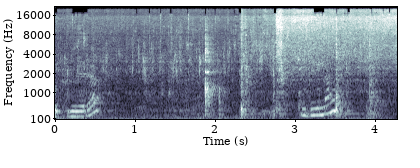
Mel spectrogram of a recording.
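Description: Chicken for biryani fries with softened onions, mint and coriander in a pan, giving a steady sizzle with a few sharp utensil knocks against the pan and faint tonal sounds drifting in the background.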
